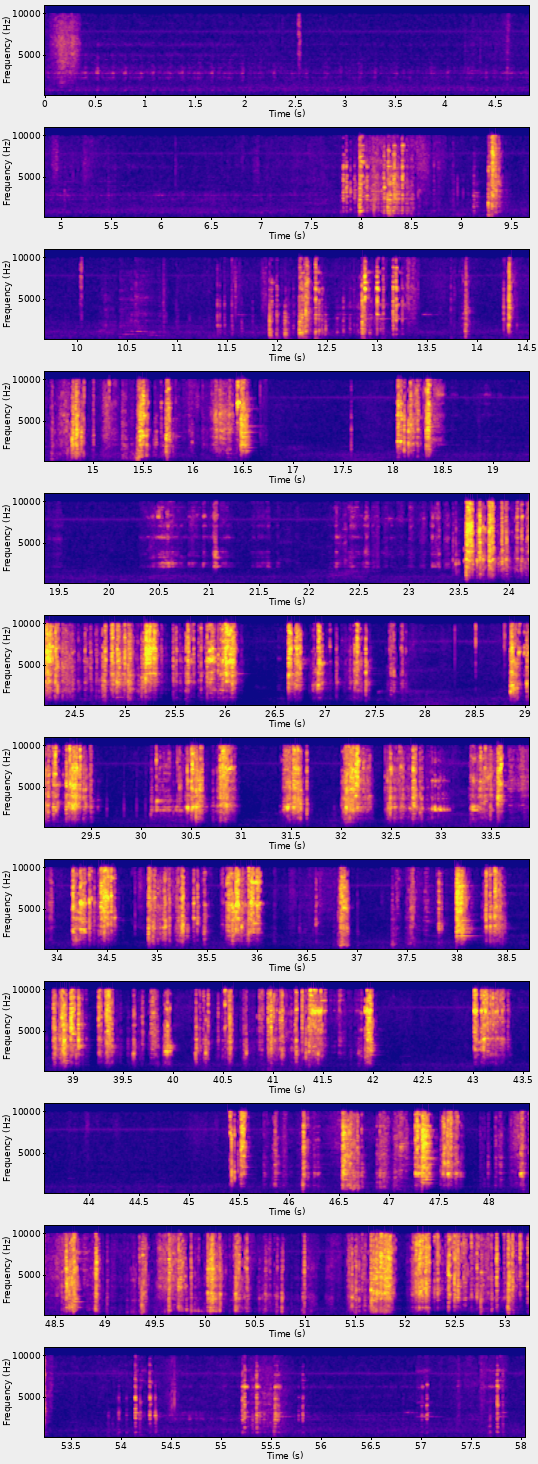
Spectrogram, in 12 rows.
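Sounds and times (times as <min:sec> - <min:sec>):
metal scraping: 0:00.0 - 0:05.6, 0:11.4 - 0:16.8, 0:20.4 - 0:27.9, 0:28.8 - 0:42.1, 0:45.4 - 0:55.9
metal parts clinking in a tray: 0:11.4 - 0:16.8, 0:18.0 - 0:18.6, 0:20.4 - 0:27.9, 0:28.8 - 0:42.1, 0:43.0 - 0:43.4, 0:45.4 - 0:53.3, 0:53.9 - 0:54.6, 0:55.2 - 0:55.9, 0:56.8 - 0:58.0.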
